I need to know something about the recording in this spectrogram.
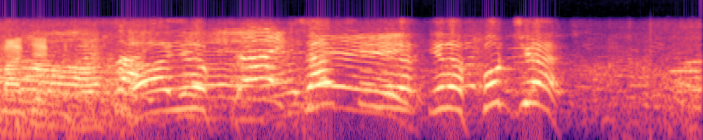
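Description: A man nearby calls out loudly in a drawn-out voice.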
